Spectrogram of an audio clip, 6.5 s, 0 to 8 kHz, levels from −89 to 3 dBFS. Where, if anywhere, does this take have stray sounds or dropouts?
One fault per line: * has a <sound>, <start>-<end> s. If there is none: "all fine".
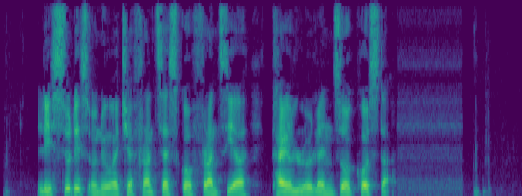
all fine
